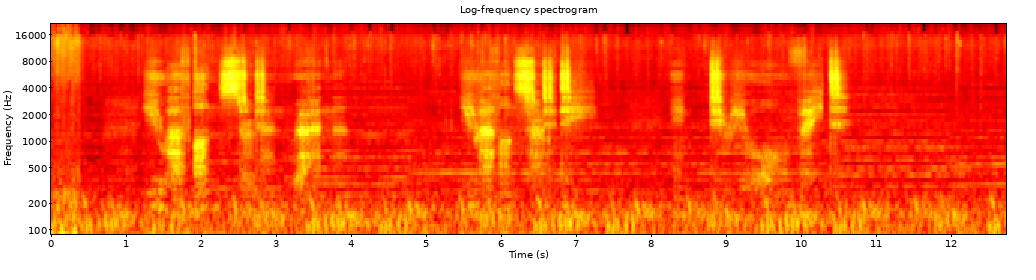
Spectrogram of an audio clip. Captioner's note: voice echoed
